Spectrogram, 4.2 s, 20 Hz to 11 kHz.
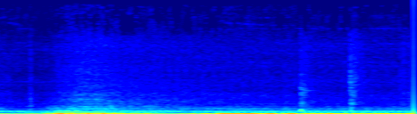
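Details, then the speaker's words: BMW E46 330i from impound auction, first start after sitting, very low fuel, throttle blips: low rumbly idle with sharp pops; lean backfire in intake, suspected massive vacuum leaks. "Oh yeah, I can hear the lean fire, backfire in the intake. You hear that? That's a lean backfire in the intake, so massive vacuum leaks."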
